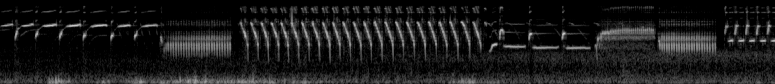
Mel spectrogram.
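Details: Canary singing, played to teach young birds early for the next season. Varied phrases: slurred high notes, a buzzy burst, a long rapid trill, steady whistles, and a harsh rasping roll.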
